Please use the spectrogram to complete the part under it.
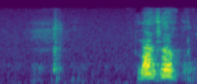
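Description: A dog gives a short burst of two or three close, loud woofs after a faint earlier yip, with no talk over it.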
